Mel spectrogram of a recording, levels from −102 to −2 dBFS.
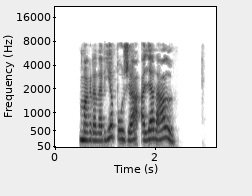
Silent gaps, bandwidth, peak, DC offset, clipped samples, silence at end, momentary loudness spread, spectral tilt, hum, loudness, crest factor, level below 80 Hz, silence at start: none; 8 kHz; -4 dBFS; under 0.1%; under 0.1%; 0.85 s; 4 LU; -3 dB/octave; none; -20 LUFS; 18 dB; -66 dBFS; 0.5 s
